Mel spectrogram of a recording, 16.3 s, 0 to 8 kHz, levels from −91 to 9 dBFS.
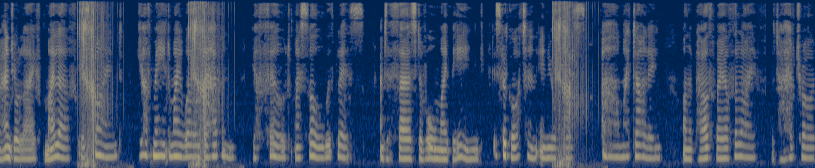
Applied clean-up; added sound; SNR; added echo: none; Crushing; 0 dB; none.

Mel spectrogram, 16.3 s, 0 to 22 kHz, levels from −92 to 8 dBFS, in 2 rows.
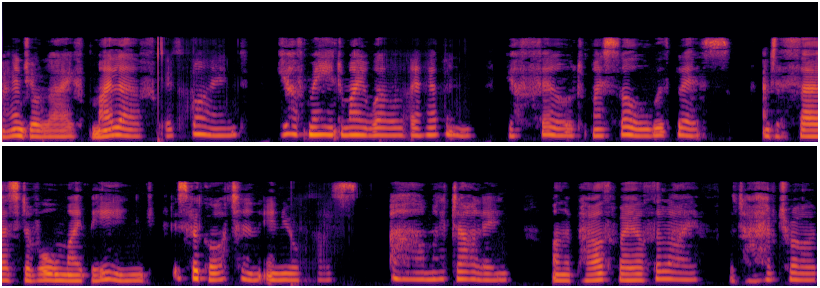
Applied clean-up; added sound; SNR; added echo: neural mask model DeepFilterNet 3.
